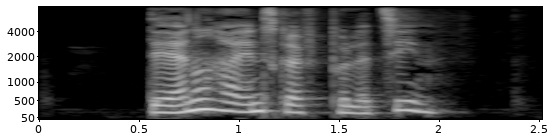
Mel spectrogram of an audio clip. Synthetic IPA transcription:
d̥e̝ænð̩ˠɦɑ̈e̝nsɡ̥ʁɛfd̥̚pʰɒ̽læt͡sʰḭːn

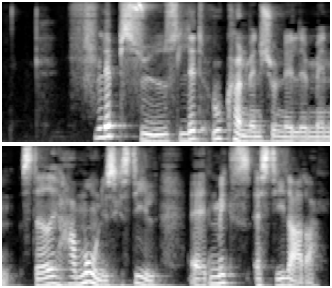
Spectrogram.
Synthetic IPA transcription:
fle̝b̥syːðˠəsle̝d̥ukʰɒ̽nʋenɕo̝neləmensd̥ɛːð̞ˠiɦɑ̈ːmo̝̰ːnisɡ̥əsd̥ḭːl | æed̥meɡ̥sæsd̥iːlɑ̈ːd̥ɐ

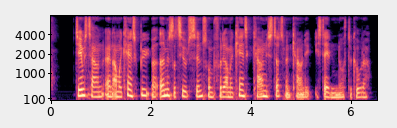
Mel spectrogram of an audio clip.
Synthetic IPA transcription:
d̥eɪmst͡sʰɑ̈ʊnæɐe̝nʔɑ̈məʁikʰɛ̰ːnsɡ̥̚b̥y̰ːɒ̽ʔæð̞ˠminisd̥ʁɑ̈t͡sʰiʊd̥send̥ʁɔ̽mfɒ̽ɾe̝ɑ̈məʁikʰɛ̰ːnsɡ̥ə̥kʰɑ̈ʊnisd̥ɒ̽d̥smænkʰɑ̈ʊnd̥iisd̥ɛ̰ːd̥n̩ːɒːθd̥okʰoːɾæ

